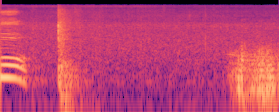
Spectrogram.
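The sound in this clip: A thunderstorm with heavy rain: a sharp crack of thunder, then a quieter stretch before a dense, hissing roar of rain swells up near the end. A brief voice sounds at the very start.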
